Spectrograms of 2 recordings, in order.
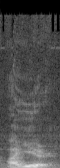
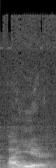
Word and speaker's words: air: well locally it's pronounced a year there is almost a two syllable pronunciation a year and believe it or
